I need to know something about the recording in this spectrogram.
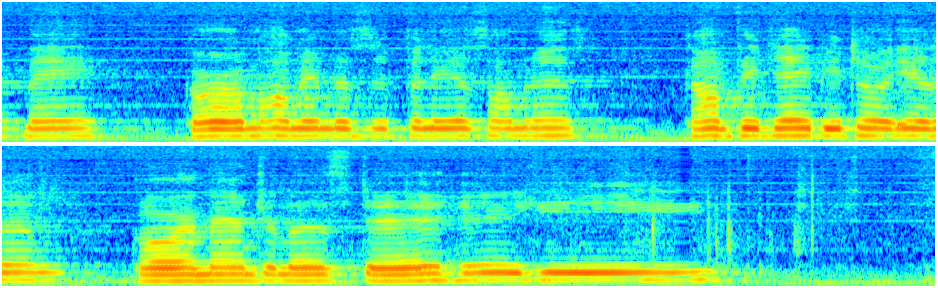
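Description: A man chants a slow, sung prayer in an echoing room.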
